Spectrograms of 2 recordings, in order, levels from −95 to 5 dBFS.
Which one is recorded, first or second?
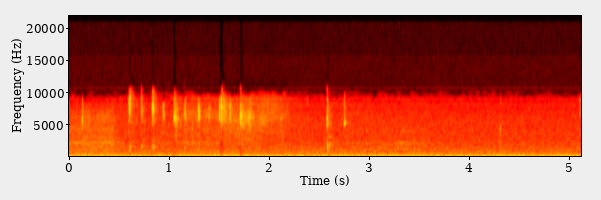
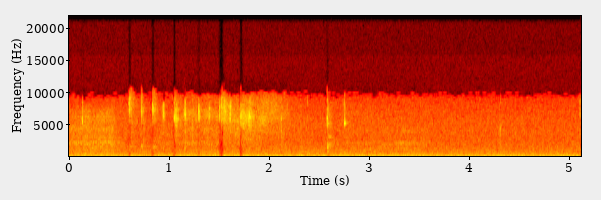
second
